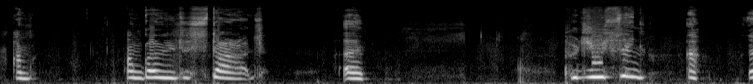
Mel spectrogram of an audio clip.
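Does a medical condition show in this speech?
Yes: cerebral palsy.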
